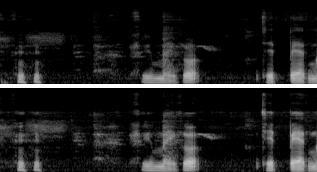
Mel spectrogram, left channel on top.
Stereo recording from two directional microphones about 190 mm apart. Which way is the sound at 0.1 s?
5° right (ahead or behind).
